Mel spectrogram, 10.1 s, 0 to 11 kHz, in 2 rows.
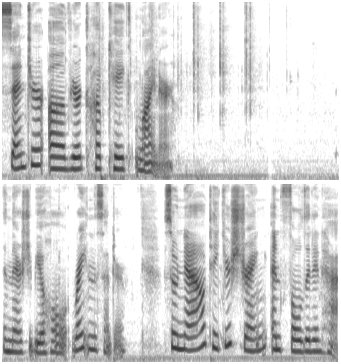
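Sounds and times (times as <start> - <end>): paper liner crinkling clicks: 1.3 - 4.5.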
